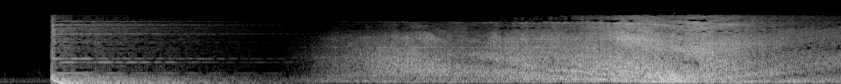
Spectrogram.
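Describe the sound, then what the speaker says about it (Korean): An airplane flies past; after a sharp onset, its broad engine roar swells steadily over several seconds and grows loud and close near the end, with no talk. "김종필은 가벼운 마음으로 서울행 비행기에 올랐다"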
